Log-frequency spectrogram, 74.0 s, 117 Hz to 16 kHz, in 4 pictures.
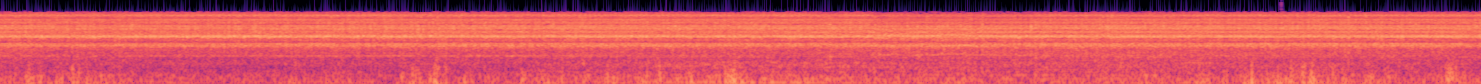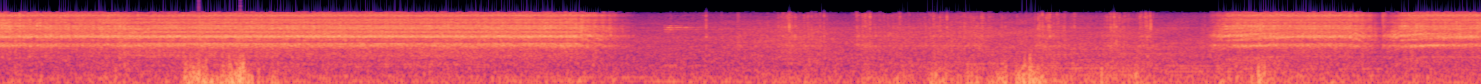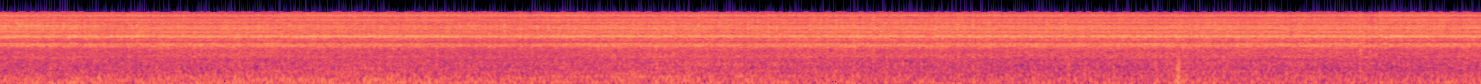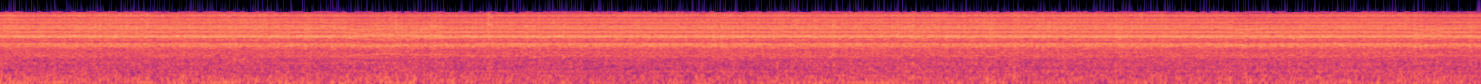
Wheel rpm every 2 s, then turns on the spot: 160, 160, 160, 160, 160, 160, 160, 160, 160, 160, 160, 160, 150, 20, 20, 20, 20, 130, 140, 160, 160, 160, 160, 160, 160, 160, 160, 160, 160, 160, 160, 160, 160, 160, 160, 160, 160.
28-32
